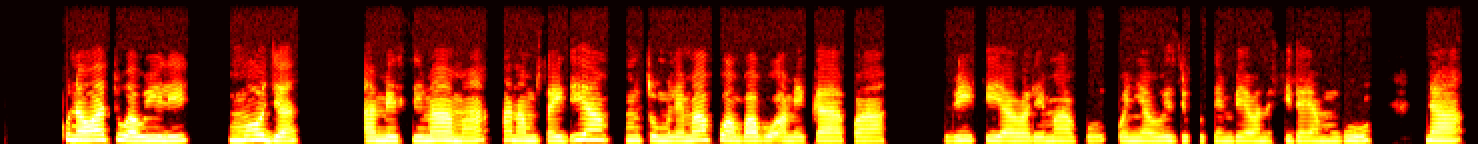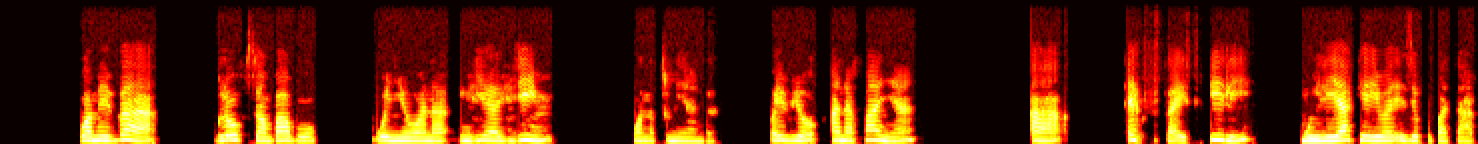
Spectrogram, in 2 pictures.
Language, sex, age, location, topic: Swahili, female, 18-24, Wajir, education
